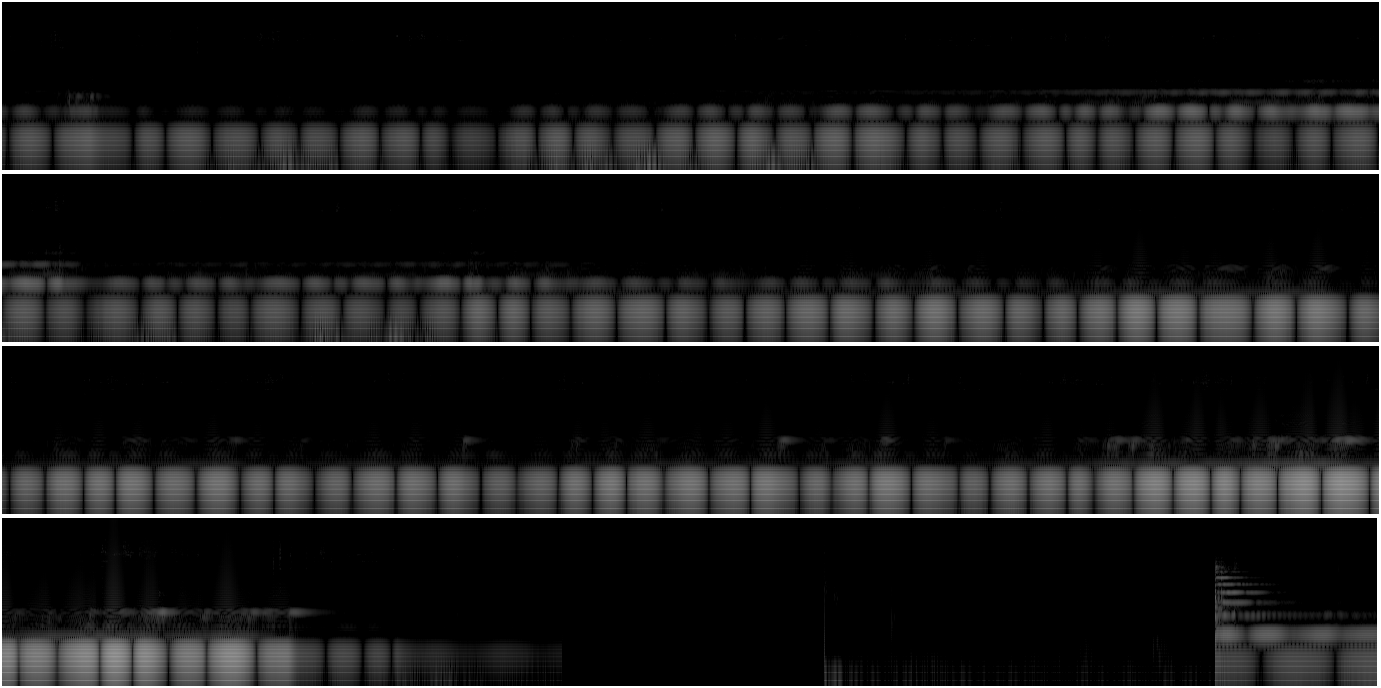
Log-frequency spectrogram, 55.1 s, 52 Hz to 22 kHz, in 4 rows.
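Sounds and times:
singing bowl tone: 0.0 - 45.8, 53.4 - 55.0.

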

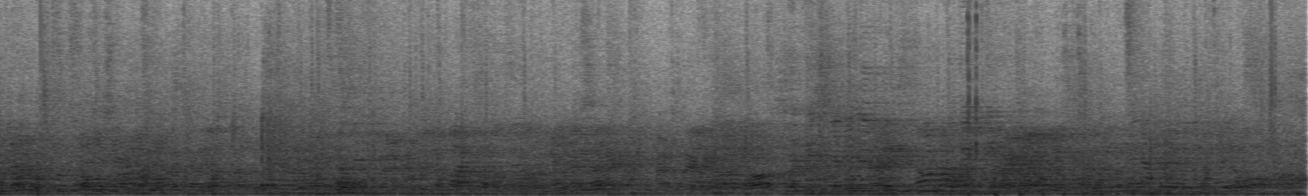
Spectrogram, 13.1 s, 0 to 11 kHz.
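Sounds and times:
voices echoing in a hall: 0.0 - 13.0.

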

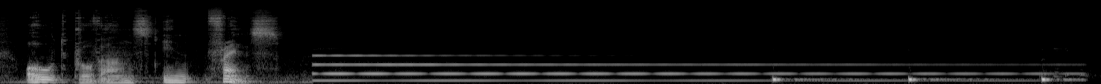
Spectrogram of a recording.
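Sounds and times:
sustained bell-like ringing tone: 3.1 - 10.9.

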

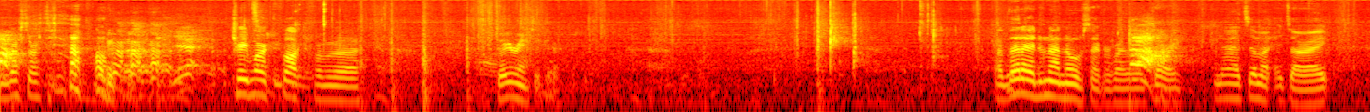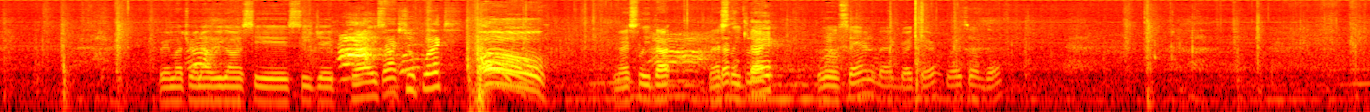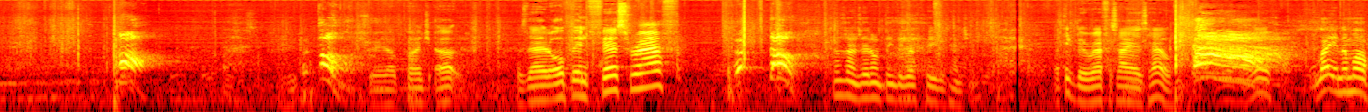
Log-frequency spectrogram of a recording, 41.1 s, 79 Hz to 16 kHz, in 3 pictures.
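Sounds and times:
wrestlers scuffling: 0.0 - 39.4
sharp knocks or slaps: 39.1 - 39.4.

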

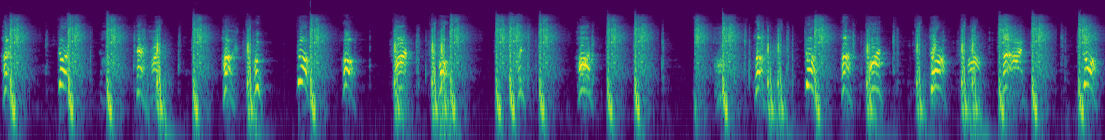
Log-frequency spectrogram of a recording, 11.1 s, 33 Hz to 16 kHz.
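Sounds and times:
punch and block whacks: 0.0 - 11.0.

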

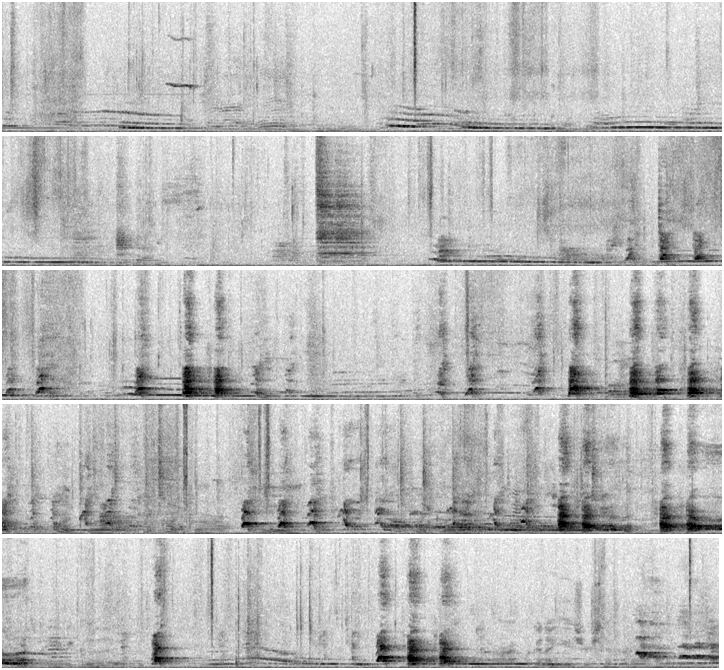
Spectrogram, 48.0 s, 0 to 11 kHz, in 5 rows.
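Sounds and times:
dog howling: 0.0 - 11.6, 15.3 - 47.9
steady low hum: 0.0 - 47.9
dog barking: 26.3 - 29.1, 32.0 - 33.9, 40.4 - 40.8.

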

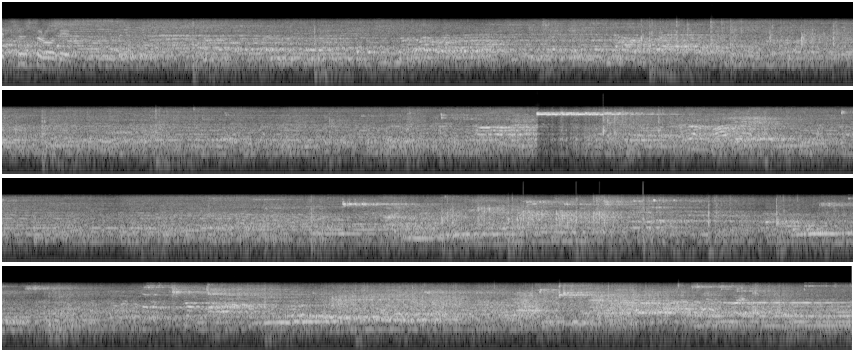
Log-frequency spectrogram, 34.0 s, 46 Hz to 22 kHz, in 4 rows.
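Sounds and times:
busy gym noise: 0.0 - 34.0
shoes squeaking on hardwood court: 12.1 - 15.3, 16.9 - 17.3, 19.2 - 28.3, 29.6 - 31.5, 32.3 - 34.0
referee's whistle: 13.8 - 14.9, 20.4 - 21.1
players calling out: 19.6 - 34.0.

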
